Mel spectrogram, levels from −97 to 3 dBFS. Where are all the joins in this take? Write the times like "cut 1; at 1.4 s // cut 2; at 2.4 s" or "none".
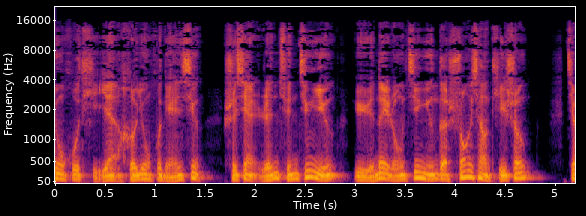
none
